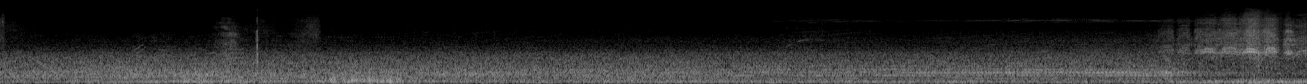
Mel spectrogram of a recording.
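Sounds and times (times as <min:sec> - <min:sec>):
wind buffeting microphone: 0:00.0 - 0:07.4
high electric motor whine: 0:04.4 - 0:13.0.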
